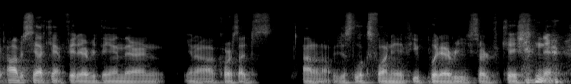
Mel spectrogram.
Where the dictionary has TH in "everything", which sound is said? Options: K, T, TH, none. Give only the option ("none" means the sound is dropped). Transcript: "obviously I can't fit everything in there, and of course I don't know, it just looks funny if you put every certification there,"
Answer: TH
